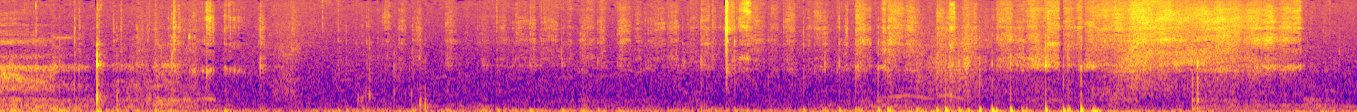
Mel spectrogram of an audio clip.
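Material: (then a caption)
Wood. Long nails scratch and rub across the surface of a solid, round wooden tree slice coaster with a bark edge, held in the hand. The sound is a quiet, steady, dry scratching with occasional sharp ticks and clicks, growing busier toward the end as a bright, hissy rasp swells before fading.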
